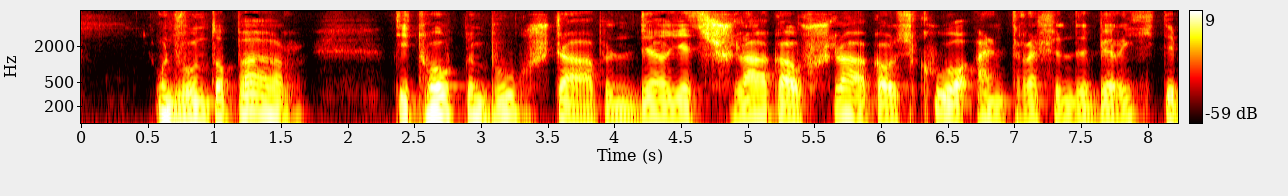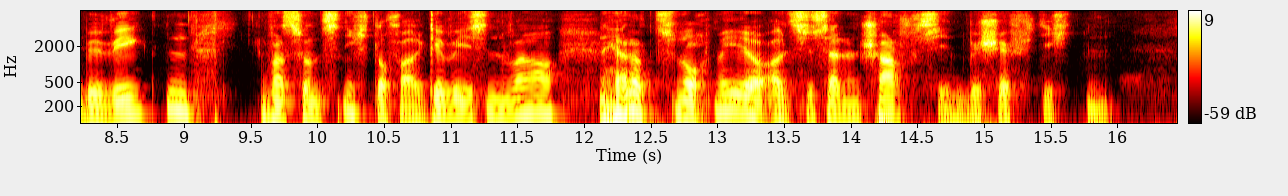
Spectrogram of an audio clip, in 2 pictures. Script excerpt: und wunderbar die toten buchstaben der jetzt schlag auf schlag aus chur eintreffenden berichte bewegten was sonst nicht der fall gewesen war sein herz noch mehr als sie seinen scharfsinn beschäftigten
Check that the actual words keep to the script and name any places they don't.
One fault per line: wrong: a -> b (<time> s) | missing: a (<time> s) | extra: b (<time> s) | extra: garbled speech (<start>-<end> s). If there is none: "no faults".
missing: sein (11.8 s)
